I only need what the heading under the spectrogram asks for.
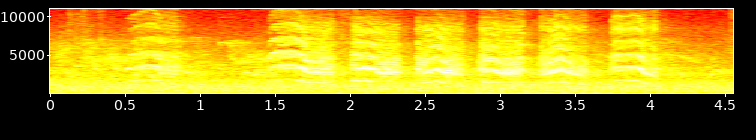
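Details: A male common kingfisher (Alcedo atthis) raising the alarm gives shrill, harsh piping notes, about six in quick, slightly uneven succession over four seconds, over a quiet outdoor background.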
